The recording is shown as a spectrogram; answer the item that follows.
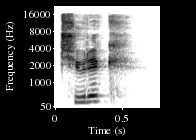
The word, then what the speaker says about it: Tudyk: Tudyk. – I always say Tudyk, but you have to say Tudyk. It fast. Cause otherwise it sounds like two dick and that's inappropriate. So you have to say it really quick.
